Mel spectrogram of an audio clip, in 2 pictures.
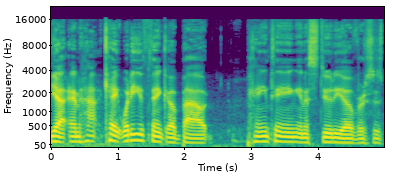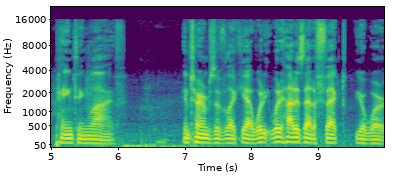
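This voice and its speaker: Speaking at a fairly slow pace with an American accent, a man uses a very deep, low pitch and ordinary pitch variation in a dry sound with no echo. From Ohio, US Midwest. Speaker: podcast host and musician; podcast host. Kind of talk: casual chat. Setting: studio. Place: studio. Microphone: studio mic.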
